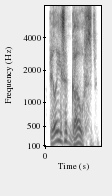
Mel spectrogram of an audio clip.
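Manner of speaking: normal talking voice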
